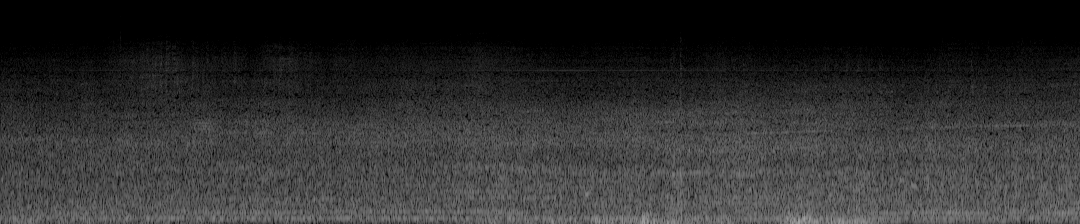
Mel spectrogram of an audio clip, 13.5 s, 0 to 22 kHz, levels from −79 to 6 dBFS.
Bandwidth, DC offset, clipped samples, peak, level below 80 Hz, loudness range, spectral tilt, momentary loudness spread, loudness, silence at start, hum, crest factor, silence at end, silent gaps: 16 kHz; under 0.1%; under 0.1%; -20 dBFS; -44 dBFS; 3 LU; -5 dB/octave; 4 LU; -37 LUFS; 0 s; none; 16 dB; 0 s; none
